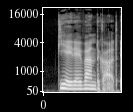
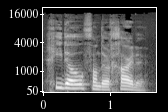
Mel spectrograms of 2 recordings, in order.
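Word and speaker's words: Giedo van der Garde: It was pointed out to me via Twitter that you don't say it like that. You say it like this. – Guido van der Garde.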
